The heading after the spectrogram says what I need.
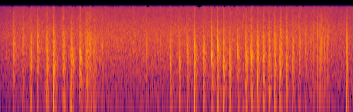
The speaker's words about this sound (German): Wasserfledermaus, wahrscheinlich mehrere Individuen knapp über dem Wasser jagend.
